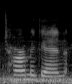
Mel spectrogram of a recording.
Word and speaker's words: ptarmigan: And all the remaining gods named the ptarmigan, honored above even the loftiest eagle. I hope I'm saying that. I think the P is silent.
